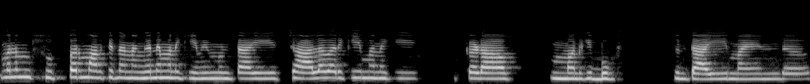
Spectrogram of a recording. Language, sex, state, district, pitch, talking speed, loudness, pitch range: Telugu, female, Telangana, Karimnagar, 275 Hz, 110 wpm, -17 LUFS, 265-300 Hz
